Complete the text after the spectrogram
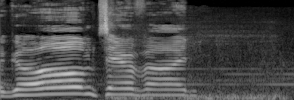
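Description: A man speaks loudly and with animation, close to a microphone.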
